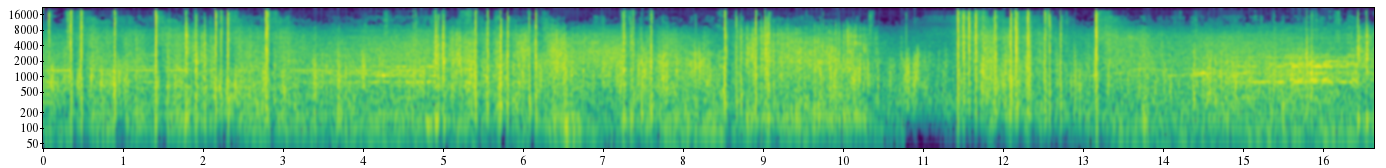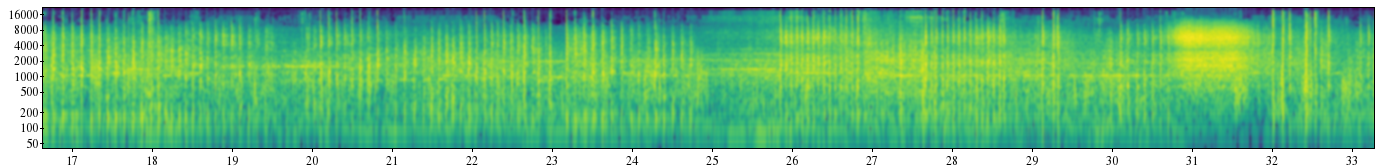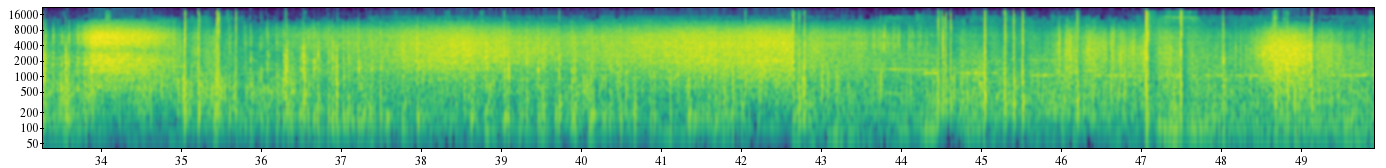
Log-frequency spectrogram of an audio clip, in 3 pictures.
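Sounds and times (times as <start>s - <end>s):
music playing: 0.0s - 8.7s, 13.2s - 35.0s
fireworks crackling and banging: 0.0s - 49.9s.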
